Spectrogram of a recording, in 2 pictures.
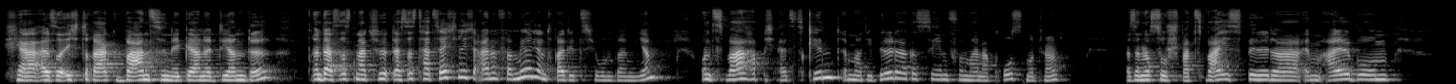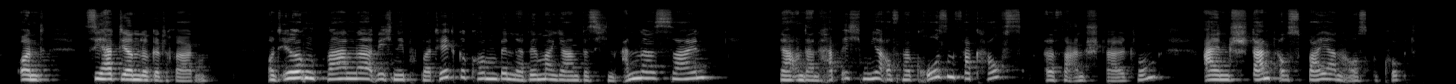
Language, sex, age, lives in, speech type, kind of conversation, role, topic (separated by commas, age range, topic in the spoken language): German, female, 40-44, Germany, conversation, podcast, guest, Wie kombinierst du moderne Mode mit Familientraditionen?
